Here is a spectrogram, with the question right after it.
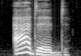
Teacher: tense the word add for example ends with a D and because the following sound is also a d you must place a vowel between the two DS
